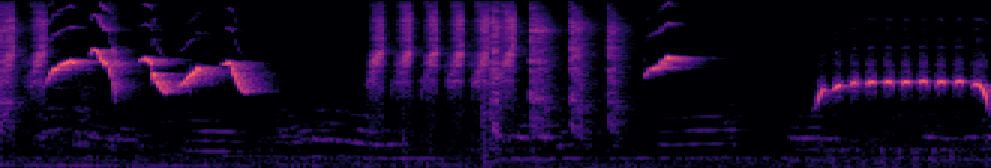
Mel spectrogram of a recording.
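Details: Singing energetically as a newcomer, a White-rumped shama gives looping whistled phrases, dense rattling trills, a rising clear whistle, and ends on a long steady pulsed whistle.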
